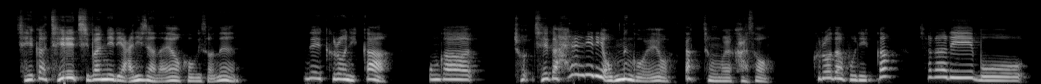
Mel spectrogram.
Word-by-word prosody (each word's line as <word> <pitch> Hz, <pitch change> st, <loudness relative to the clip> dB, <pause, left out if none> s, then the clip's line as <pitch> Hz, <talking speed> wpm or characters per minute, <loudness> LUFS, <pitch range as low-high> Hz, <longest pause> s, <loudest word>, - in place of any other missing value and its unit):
제가 215 Hz, +5 st, -1 dB
제 270 Hz, +7 st, +3 dB
집안일이 225 Hz, -2 st, +4 dB
아니잖아요 175 Hz, -2 st, +2 dB
거기서는. 160 Hz, +2 st, -2 dB, 0.6 s
근데 270 Hz, +1 st, -4 dB
그러니까 235 Hz, -3 st, +1 dB, 0.3 s
뭔가 225 Hz, -1 st, 0 dB, 0.3 s
저 215 Hz, +1 st, -8 dB
제가 260 Hz, +4 st, -1 dB
할 440 Hz, +8 st, -3 dB
일이 415 Hz, -4 st, +3 dB
없는 220 Hz, +6 st, +6 dB
거예요 160 Hz, -2 st, -4 dB
딱 -, -, -8 dB
정말 160 Hz, -4 st, -3 dB
가서. 155 Hz, -1 st, -7 dB, 0.3 s
그러다 280 Hz, -3 st, -2 dB
보니까 210 Hz, -, -2 dB, 0.2 s
차라리 320 Hz, -2 st, +1 dB
뭐 180 Hz, -3 st, -2 dB
215 Hz, 290 characters per minute, -21 LUFS, 180-260 Hz, 0.6 s, 없는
